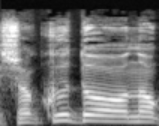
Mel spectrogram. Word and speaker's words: 食道: え食堂の漢字は、食の道と書いて食堂でございます。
